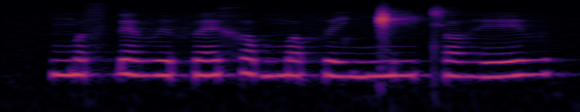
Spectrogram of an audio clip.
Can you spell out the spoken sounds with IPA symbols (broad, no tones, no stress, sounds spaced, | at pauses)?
ŋ͡m ʌ s ɗ ɛ v e f ɛ x ʌ b m ʌ f e ʎ ŋ͡ǁ i cʰ ʌ ɦ e v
